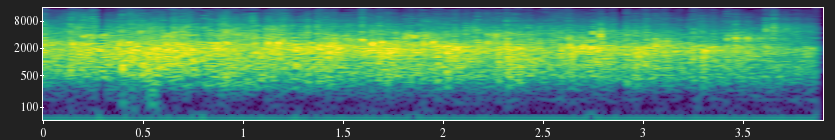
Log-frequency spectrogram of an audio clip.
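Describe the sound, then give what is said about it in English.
A crowd applauds steadily, a dense, even wash of many hands clapping at once that holds its loudness for the whole stretch before easing slightly at the end. “We should give them a cheer.”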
